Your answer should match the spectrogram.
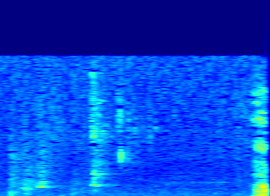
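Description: Steady room and recording hiss in a pause between spoken sentences, with a few faint short sounds.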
